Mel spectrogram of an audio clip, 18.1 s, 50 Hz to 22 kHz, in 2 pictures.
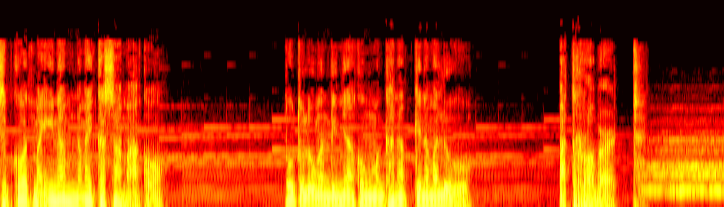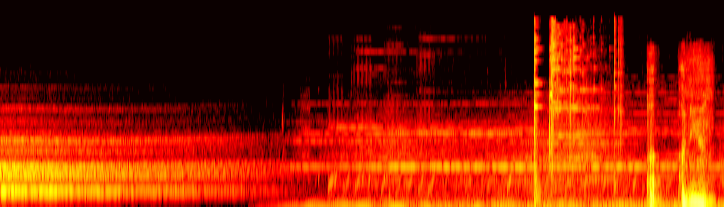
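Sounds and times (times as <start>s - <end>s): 
speech: 0.0s - 2.1s, 3.6s - 6.0s, 7.0s - 8.1s
eerie droning tone: 8.0s - 15.7s
glass shattering: 15.8s - 16.9s.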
